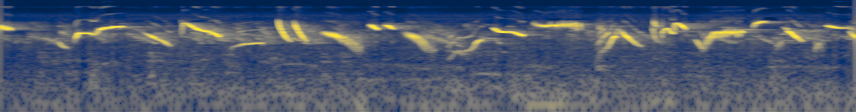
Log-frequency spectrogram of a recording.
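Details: Black-throated canary in lively song, pouring out an unbroken, fast jumble of high chirps, slurred whistles and sharp downward sweeps.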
